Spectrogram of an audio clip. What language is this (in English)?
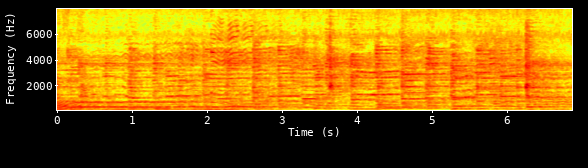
Vietnamese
